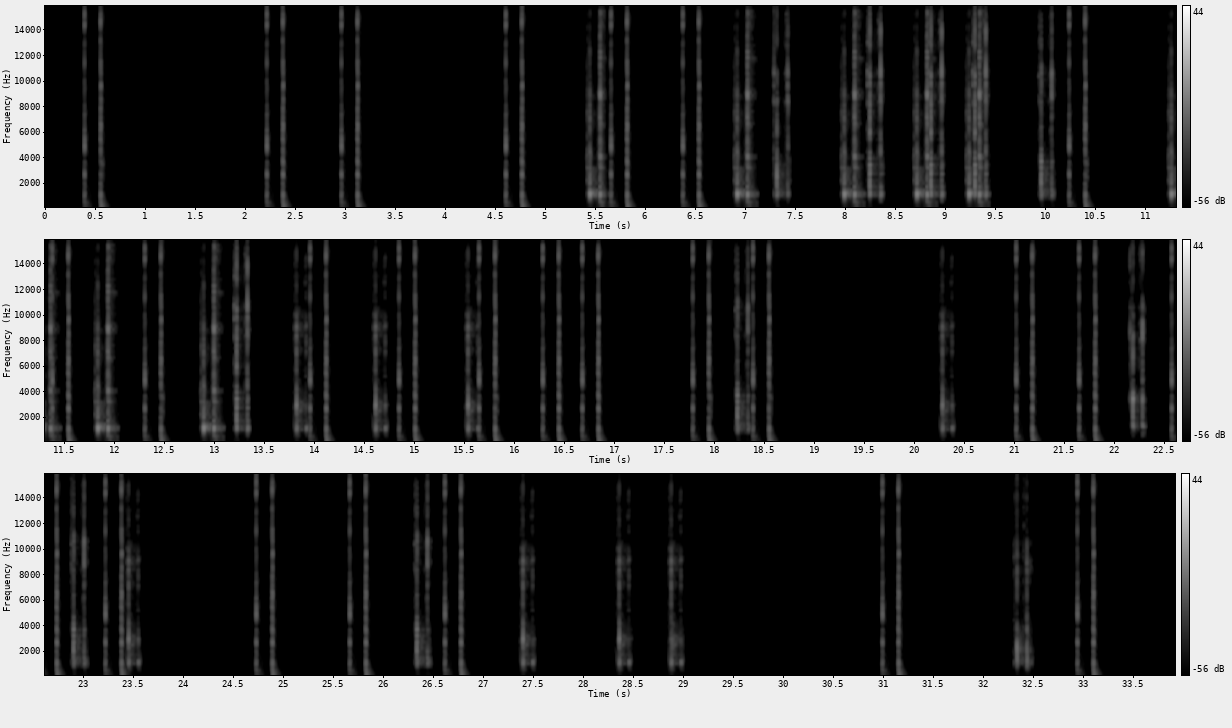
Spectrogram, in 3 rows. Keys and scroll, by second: 7.1-9.7 typing, 13.0 shift+m, 18.0 v, 22.0 i, 22.7 v, 26.2 v, 32.1 Delete.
